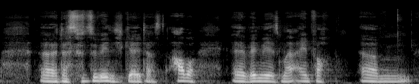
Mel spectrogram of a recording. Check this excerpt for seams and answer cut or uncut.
uncut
